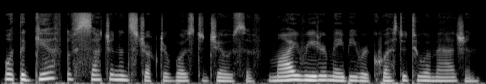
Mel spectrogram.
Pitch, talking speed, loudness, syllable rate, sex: 185 Hz, 210 wpm, -18 LUFS, 5.4 syllables/s, female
